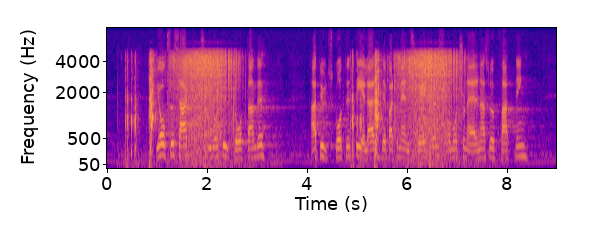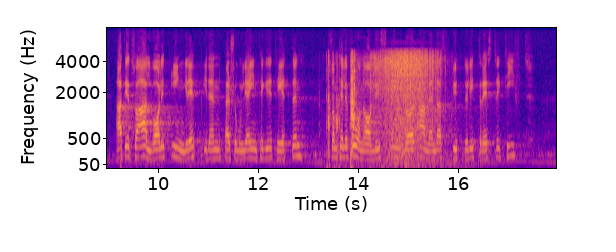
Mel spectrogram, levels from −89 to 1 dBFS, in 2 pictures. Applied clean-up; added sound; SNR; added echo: none; Fire; -3 dB; none.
